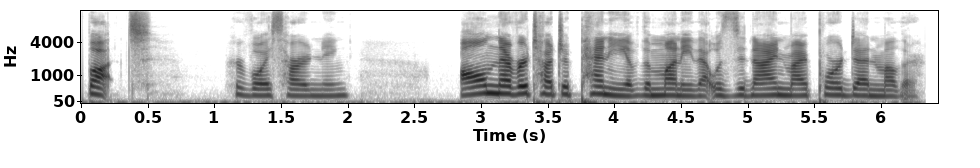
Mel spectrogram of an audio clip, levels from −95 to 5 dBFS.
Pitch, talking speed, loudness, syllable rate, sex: 205 Hz, 175 wpm, -19 LUFS, 5.6 syllables/s, female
